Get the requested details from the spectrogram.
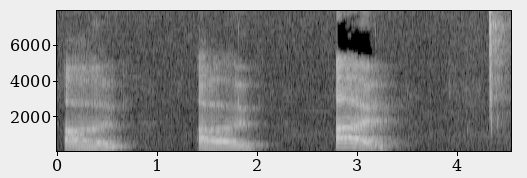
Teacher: lips go into a tight circle so it goes oh oh our voice is on it's a noisy sound and it's also a long sound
